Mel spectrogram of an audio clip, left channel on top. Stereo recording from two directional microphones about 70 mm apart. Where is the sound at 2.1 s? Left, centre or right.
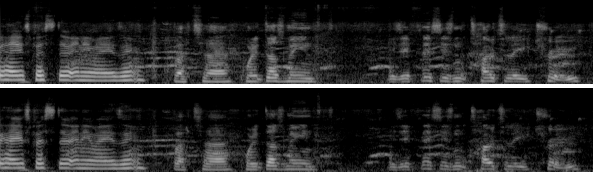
Right.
